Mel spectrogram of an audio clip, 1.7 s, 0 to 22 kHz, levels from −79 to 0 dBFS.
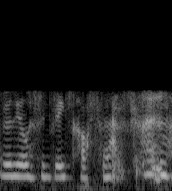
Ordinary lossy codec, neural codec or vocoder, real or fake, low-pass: none; codec, 24 kHz, 1.5 kbps, HILCodec; fake; 3.6 kHz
